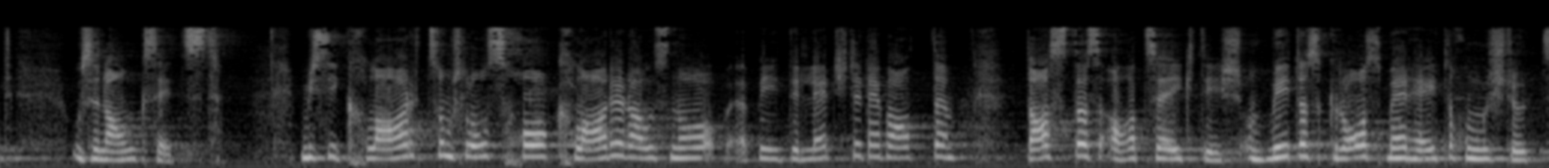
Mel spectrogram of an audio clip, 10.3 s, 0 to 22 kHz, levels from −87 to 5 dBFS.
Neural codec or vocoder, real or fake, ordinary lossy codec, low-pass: none; real; MP3, 48 kbps; 14.4 kHz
